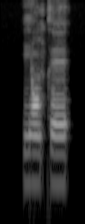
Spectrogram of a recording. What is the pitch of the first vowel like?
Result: high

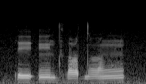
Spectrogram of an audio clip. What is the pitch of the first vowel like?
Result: low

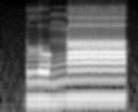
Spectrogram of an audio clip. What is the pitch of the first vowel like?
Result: low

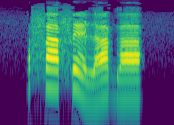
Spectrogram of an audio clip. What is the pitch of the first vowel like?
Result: high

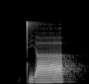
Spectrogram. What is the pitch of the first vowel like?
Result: rising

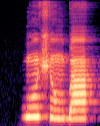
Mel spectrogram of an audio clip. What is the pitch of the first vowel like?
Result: high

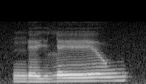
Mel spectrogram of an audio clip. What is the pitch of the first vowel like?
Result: low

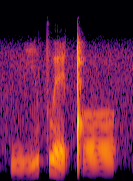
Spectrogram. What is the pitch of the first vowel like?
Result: rising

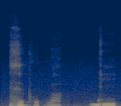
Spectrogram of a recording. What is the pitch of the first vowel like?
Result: high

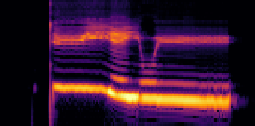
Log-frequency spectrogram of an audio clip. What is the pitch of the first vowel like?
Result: high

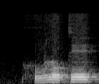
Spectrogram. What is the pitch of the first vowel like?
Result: rising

